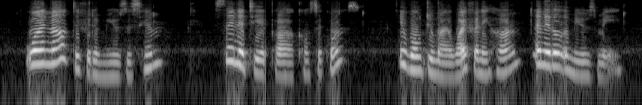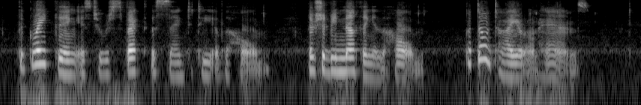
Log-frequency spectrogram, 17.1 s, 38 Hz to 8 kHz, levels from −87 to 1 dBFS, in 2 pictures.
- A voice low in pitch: No, high, 205 Hz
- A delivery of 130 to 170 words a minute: Yes, average, 165 wpm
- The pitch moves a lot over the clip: Yes, wide, 8.8 semitones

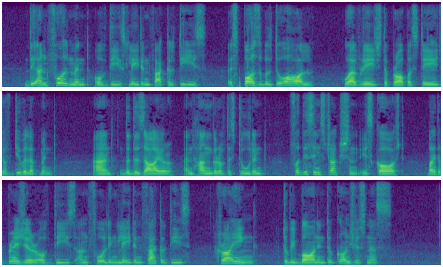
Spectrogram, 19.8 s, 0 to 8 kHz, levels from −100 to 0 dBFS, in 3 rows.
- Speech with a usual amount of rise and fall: Yes, average, 3.6 semitones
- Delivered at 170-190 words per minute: No, slow, 135 wpm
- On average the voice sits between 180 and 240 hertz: No, low, 130 Hz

